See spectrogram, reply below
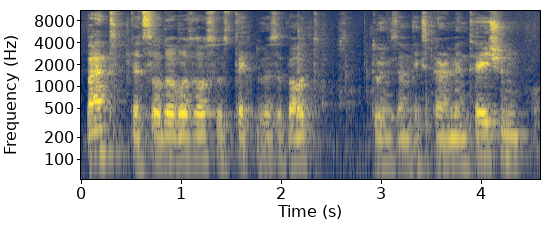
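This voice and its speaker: A man with a German accent talks casually while assembling his synth case, pausing often to search for English words. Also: lowish voice, little pitch movement, a little mellow, a little hiss or hum. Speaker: modular synth hobbyist. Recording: roomy, mic far off.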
